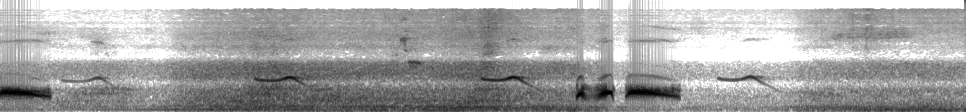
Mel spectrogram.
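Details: Decoy spotted dove, described as fierce and calling diligently, gives one full low coo phrase, a stuttered double note then a longer coo, after a clipped coo at the start. Repeated thin rising whistles from another bird sound over a steady rumbling background.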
